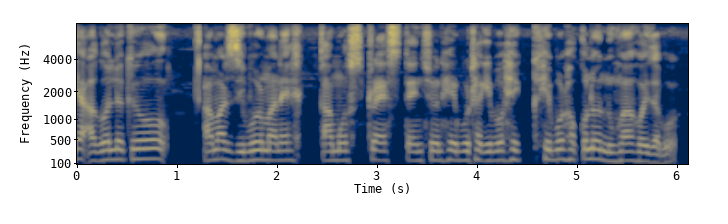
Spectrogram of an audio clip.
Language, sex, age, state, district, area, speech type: Assamese, male, 18-30, Assam, Udalguri, rural, spontaneous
